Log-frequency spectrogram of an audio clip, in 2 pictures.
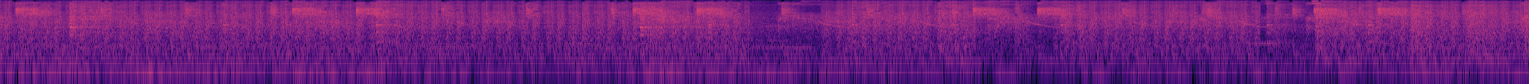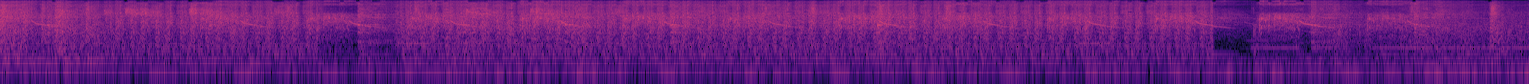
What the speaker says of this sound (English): Harbinger cannon is so good.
